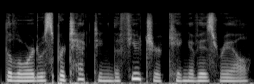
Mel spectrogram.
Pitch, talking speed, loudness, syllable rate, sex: 175 Hz, 210 wpm, -19 LUFS, 5.9 syllables/s, female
